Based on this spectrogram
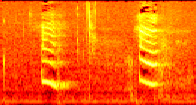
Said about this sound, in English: Sorry, that was me yawning for all you podcasters out there.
